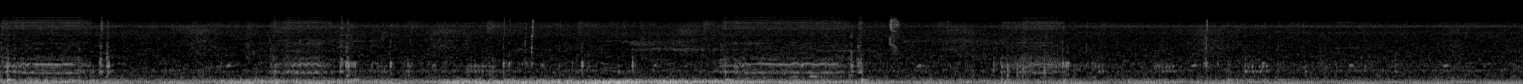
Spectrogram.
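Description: A baby long-tailed macaque whimpering in four short, wavering cries, over a steady low rumble that swells in the middle.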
